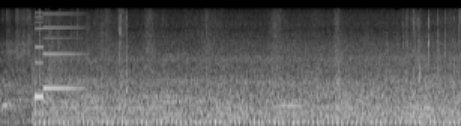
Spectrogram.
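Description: About half a second in, a nearby engine starts a steady, fast low pulsing idle, with a short high beep as it begins.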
